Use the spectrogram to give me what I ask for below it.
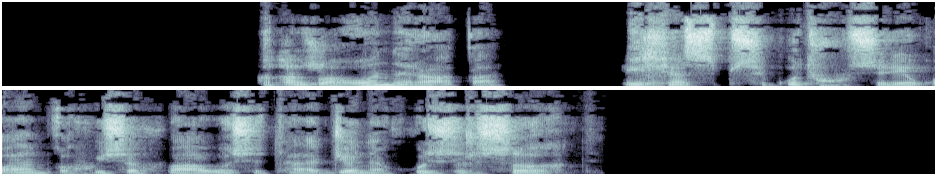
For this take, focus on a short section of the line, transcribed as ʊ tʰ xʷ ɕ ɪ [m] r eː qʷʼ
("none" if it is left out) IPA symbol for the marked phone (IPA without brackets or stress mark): none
